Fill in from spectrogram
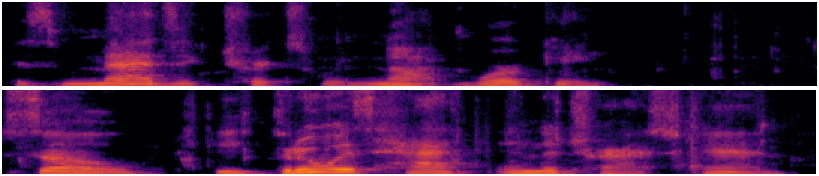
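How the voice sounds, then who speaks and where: A woman reading a children's picture book aloud as a storytime host, expressive and deliberate for a young listener. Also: sits low, breathy edge.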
